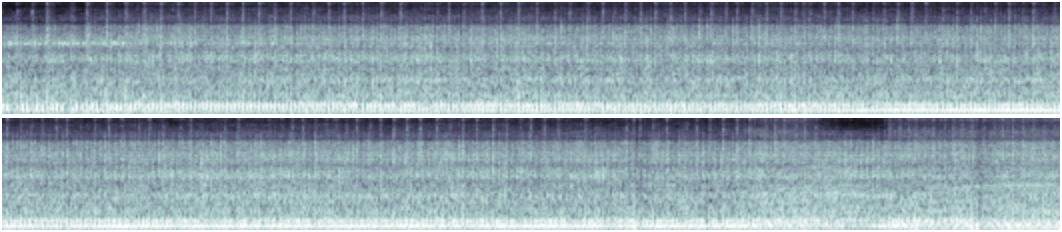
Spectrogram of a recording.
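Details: Farm backpack sprayer small two-stroke engine, owner complained it bogged and lacked power when throttled; started on one pull. The buzz now picks up cleanly and holds an even pitch when throttled, no stumbling; normal throttle response.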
